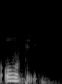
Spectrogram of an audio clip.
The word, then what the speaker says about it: Obi: Also Hobby geschrieben, ja. Aber die Franzosen haben ja ein stummes H. – Sehr gut. Und weil Franzosen kein H aussprechen können, übernahmen sie kurzerhand die Lautschrift Obi, also Obi.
